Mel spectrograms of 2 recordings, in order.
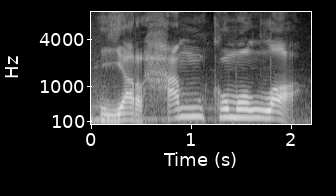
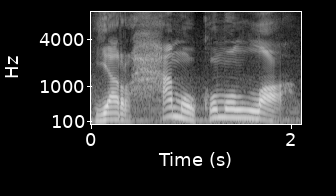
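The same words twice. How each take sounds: First: Yarhamkumullah said slowly and clearly; measured, deliberate Yarhamkumullah; slow teaching recitation. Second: Yarhamukumullah drawn out slowly, syllable by syllable; extra slow Yarhamukumullah for beginners; slower still. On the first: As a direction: lay out Yarhamkumullah for learners. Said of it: "I'll say it one more time". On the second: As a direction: stretch each syllable of Yarhamukumullah. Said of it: "even slower". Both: Shown as a demonstration.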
